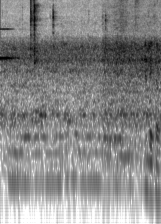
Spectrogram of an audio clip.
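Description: A single switch click about half a second in, over a steady low hum.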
